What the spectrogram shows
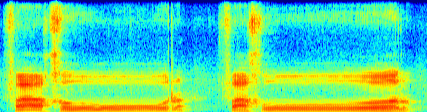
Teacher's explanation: tanwin bertemu dengan Fa samar didengungkan ikhfa Hakiki · wau sukun terus sebelumnya domah berarti panjang awalnya panjangnya dua harakat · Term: mad asli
